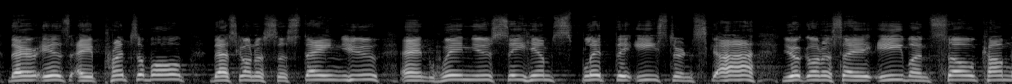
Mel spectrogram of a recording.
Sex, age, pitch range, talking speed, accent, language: male, 60-79, 145-195 Hz, 150 wpm, American, English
